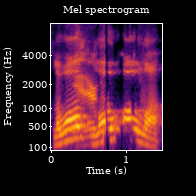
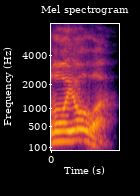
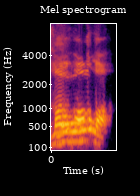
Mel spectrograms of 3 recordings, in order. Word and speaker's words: Loyola: was following them around lo ola of illinois it's not loyola it's lola i call it lo ola almost like the uh y is silent so you go low hola and you made this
